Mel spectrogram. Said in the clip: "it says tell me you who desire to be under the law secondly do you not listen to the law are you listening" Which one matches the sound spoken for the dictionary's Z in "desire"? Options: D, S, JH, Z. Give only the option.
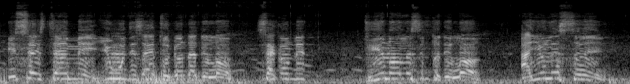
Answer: S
